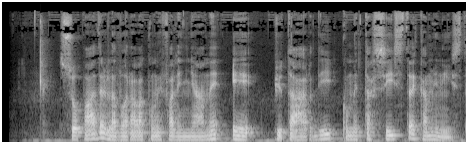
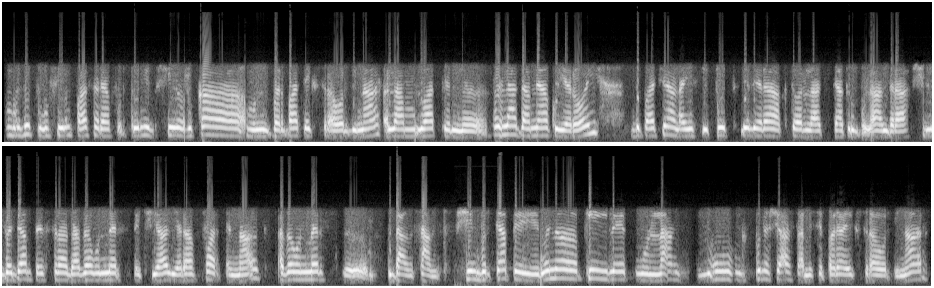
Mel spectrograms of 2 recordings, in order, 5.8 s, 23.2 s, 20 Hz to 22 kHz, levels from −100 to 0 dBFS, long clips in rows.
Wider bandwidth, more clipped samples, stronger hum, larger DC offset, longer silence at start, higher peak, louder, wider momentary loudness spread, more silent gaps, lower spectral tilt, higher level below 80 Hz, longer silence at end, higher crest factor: first, 17 kHz vs 7 kHz; neither; neither; neither; first, 0.4 s vs 0.05 s; about the same, 0 dBFS vs 0 dBFS; second, -19 LUFS vs -11 LUFS; about the same, 8 LU vs 6 LU; neither; about the same, -4.5 dB/octave vs -5.5 dB/octave; first, -42 dBFS vs -56 dBFS; about the same, 0 s vs 0.05 s; first, 20 dB vs 10 dB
